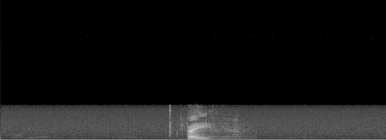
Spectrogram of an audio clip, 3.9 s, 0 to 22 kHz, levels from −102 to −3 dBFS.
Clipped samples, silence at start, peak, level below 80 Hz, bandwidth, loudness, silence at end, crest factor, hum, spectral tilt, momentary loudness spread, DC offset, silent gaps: under 0.1%; 0 s; -10 dBFS; -44 dBFS; 5.8 kHz; -29 LUFS; 0 s; 26 dB; none; -7.5 dB/octave; 23 LU; 0.1%; none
